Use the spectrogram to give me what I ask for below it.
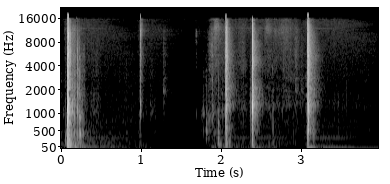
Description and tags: Opening a small metal box 1
Opening a small plastic box.
{"fr":"Ouvrir une petite boîte en plastique 1","desc":"Ouverture d'une petite boîte en plastique.","tags":"ouvrir ouverture plastique boite manipuler fermer"}
box, close, manipulation, open, opening, small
